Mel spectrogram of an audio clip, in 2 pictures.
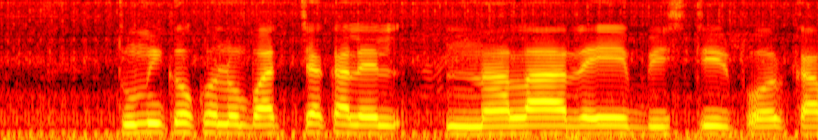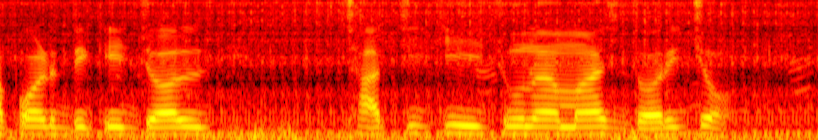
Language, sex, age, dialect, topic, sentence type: Bengali, male, 18-24, Western, agriculture, statement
